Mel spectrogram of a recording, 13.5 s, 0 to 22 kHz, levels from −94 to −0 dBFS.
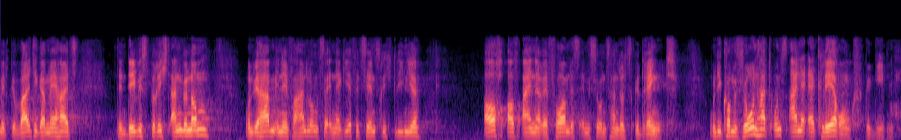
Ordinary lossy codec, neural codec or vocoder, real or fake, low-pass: Opus, 32 kbps; none; real; 7.2 kHz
